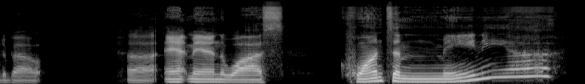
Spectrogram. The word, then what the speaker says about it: Quantumania: uh Ant-Man the WASP Quantum Mania did I pronounce that right quantumania it's going to be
